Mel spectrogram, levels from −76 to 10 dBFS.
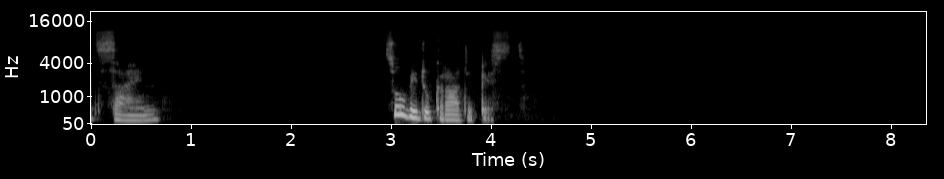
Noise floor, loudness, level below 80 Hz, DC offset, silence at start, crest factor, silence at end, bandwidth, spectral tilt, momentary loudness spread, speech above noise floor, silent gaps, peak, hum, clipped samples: -89 dBFS; -27 LUFS; -74 dBFS; under 0.1%; 0 s; 22 dB; 4.2 s; 12 kHz; -6.5 dB/octave; 20 LU; 63 dB; none; -10 dBFS; none; under 0.1%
